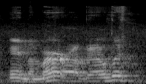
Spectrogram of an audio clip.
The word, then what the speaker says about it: Murrah: It's Murrell, right, Jamie, or Murrell? I think it's Murrah. Murrah. Murrah. Yeah, that sounds right.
